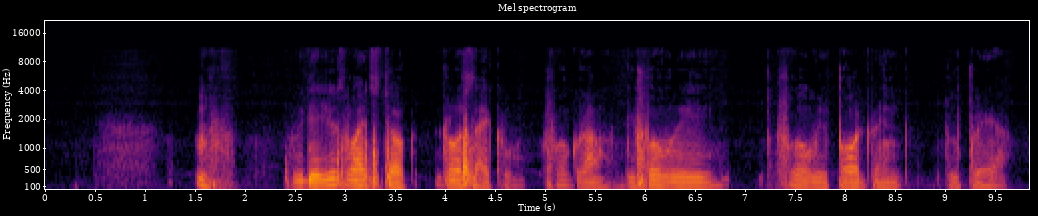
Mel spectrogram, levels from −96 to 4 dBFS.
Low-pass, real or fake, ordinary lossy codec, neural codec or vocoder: none; fake; none; codec, 24 kHz, 6 kbps, HILCodec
